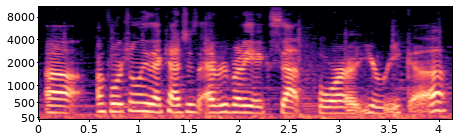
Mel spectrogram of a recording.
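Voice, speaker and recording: A woman running a tabletop roleplaying game as dungeon master, unhurried and laughing often. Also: mid-range voice, soft background music.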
